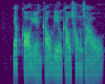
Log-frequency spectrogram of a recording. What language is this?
Cantonese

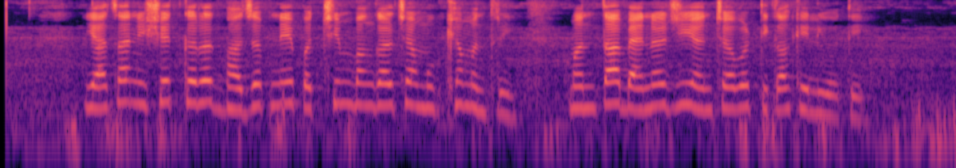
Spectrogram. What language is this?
Marathi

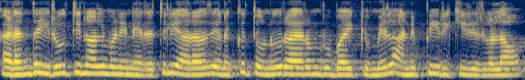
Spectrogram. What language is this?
Tamil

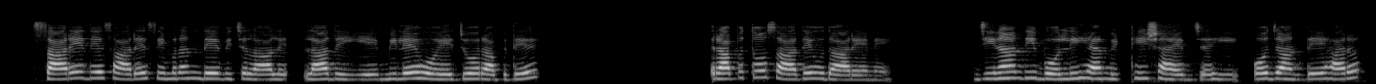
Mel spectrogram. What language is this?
Punjabi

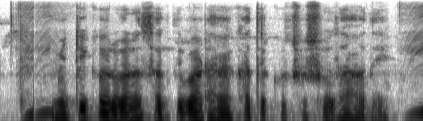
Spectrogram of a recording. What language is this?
Bhojpuri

